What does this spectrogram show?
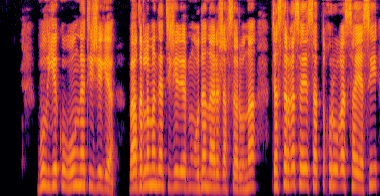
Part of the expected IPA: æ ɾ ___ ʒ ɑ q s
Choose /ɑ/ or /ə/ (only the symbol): ə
